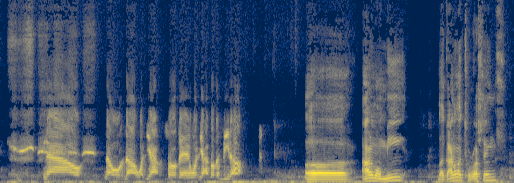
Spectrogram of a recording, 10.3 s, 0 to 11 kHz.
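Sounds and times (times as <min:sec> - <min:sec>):
person whistling a tune: 0:00.2 - 0:02.0
speech: 0:00.9 - 0:04.9, 0:06.1 - 0:08.2, 0:08.8 - 0:10.1.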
